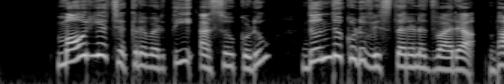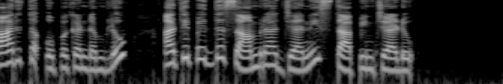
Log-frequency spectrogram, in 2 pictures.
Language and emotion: Telugu, neutral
